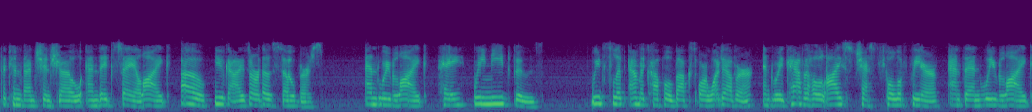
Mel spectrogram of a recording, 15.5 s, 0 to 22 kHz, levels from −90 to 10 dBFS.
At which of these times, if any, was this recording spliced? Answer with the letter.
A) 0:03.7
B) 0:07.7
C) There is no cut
A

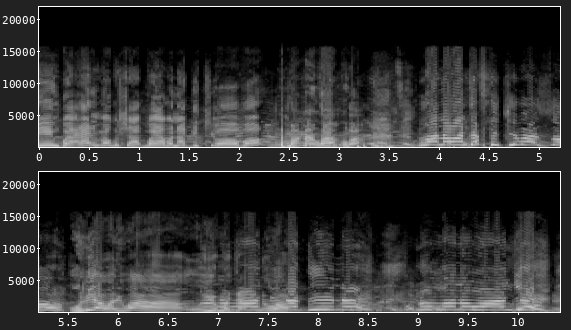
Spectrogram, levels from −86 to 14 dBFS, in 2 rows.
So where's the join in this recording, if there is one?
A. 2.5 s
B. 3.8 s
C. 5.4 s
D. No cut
A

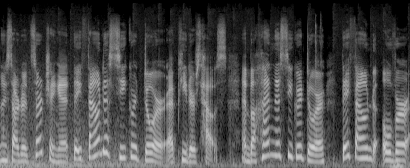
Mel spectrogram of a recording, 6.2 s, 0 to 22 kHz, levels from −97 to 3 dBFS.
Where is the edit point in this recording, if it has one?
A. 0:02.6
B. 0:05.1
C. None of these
C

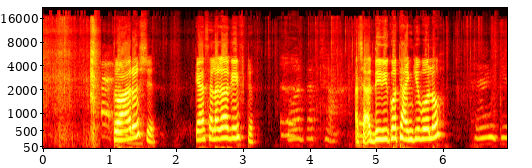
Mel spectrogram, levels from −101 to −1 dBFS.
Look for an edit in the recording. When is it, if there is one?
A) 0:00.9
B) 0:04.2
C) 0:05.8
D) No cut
A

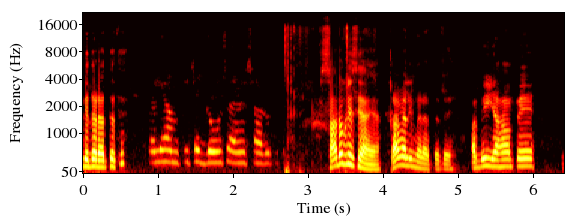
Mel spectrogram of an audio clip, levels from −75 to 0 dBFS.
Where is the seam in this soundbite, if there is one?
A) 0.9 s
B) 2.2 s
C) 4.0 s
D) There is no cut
C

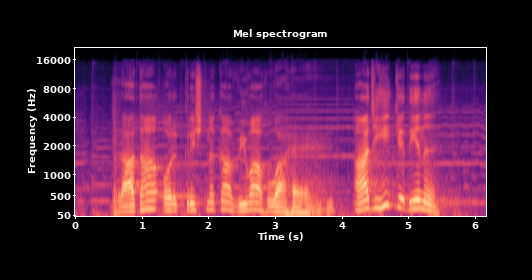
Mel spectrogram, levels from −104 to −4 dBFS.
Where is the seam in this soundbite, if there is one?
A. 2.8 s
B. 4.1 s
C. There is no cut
B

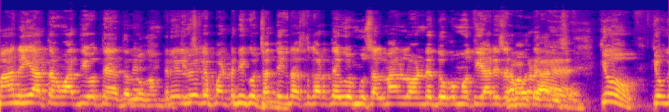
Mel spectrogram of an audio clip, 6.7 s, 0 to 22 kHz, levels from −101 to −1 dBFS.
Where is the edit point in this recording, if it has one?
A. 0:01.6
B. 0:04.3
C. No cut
A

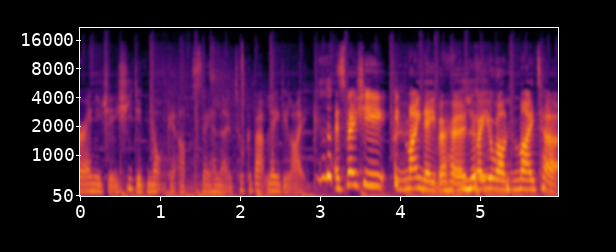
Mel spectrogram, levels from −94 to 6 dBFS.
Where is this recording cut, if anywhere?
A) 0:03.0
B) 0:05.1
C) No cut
A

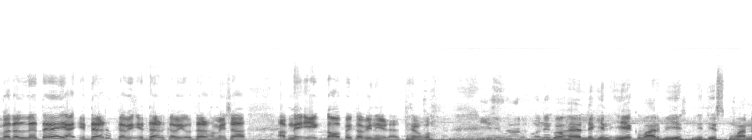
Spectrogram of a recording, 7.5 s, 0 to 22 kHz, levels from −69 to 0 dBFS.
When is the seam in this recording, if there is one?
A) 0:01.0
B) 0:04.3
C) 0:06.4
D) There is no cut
D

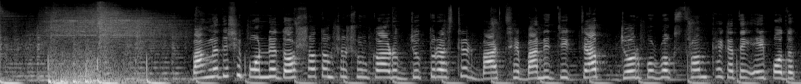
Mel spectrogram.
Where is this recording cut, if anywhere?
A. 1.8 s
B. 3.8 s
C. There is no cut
A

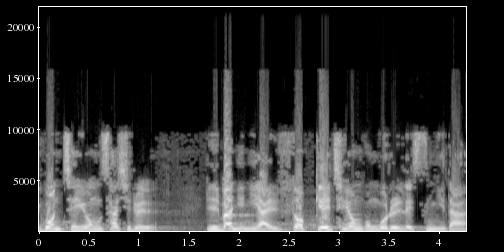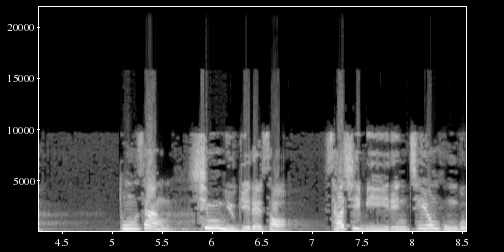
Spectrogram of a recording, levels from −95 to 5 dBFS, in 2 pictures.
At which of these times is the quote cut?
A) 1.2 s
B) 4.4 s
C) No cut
B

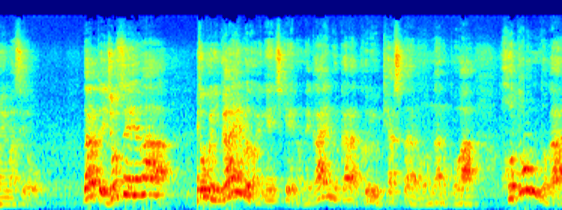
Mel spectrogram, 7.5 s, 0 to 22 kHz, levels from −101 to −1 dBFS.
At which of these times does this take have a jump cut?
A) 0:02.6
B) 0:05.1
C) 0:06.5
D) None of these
A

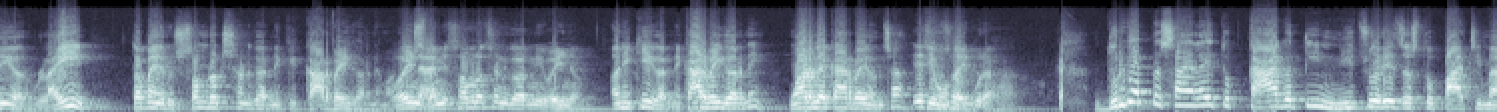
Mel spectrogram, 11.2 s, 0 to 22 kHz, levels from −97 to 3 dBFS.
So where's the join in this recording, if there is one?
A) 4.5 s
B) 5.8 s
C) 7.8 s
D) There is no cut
C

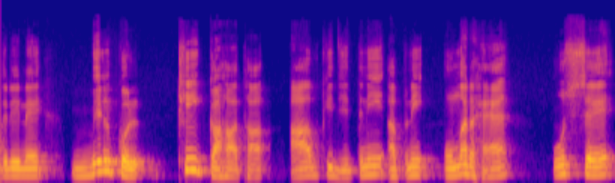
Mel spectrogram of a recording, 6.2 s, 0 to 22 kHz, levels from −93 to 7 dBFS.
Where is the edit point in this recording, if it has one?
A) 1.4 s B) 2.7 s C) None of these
B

